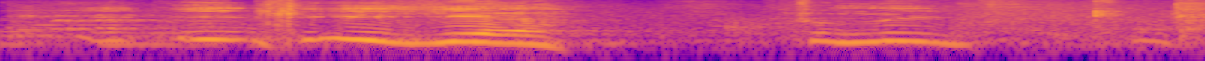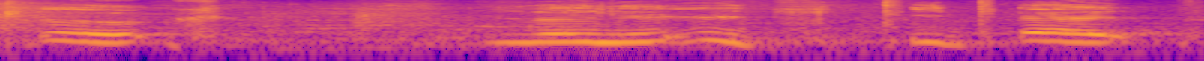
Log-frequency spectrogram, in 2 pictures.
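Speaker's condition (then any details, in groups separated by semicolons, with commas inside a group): Cerebral palsy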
